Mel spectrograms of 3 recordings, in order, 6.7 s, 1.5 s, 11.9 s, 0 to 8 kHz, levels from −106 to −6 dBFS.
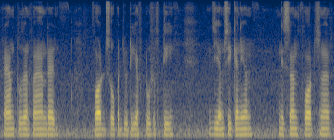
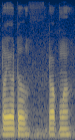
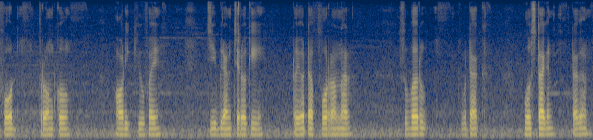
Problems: none marked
